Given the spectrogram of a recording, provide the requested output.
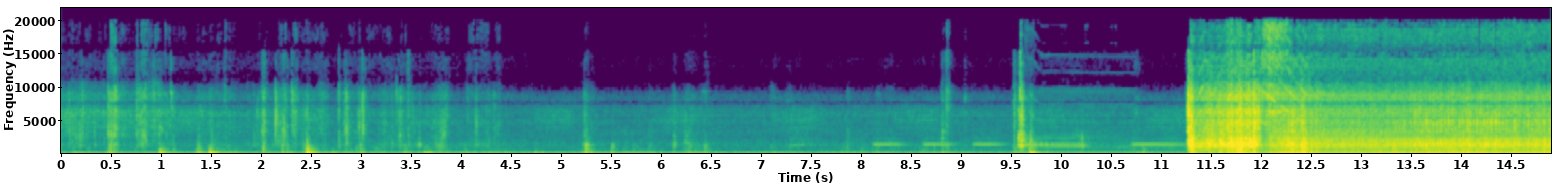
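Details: SUV just after a full transmission rebuild with a new torque converter: clicks and a chime, then the engine starts and a rough metallic grinding from the flywheel/torque converter area rides over the idle. Owner suspects converter misalignment, flexplate, spacing or starter engagement.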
